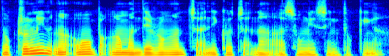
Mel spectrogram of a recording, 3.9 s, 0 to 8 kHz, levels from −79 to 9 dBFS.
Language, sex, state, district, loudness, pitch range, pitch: Garo, male, Meghalaya, South Garo Hills, -16 LUFS, 90-115 Hz, 100 Hz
